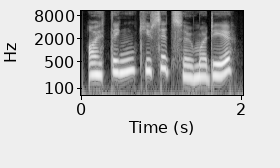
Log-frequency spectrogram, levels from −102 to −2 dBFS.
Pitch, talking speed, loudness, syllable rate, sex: 240 Hz, 205 wpm, -15 LUFS, 4.0 syllables/s, female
